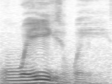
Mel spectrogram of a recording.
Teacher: 자 에하고 이는요 이중 모음이지. 이중 모음 way 그죠?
